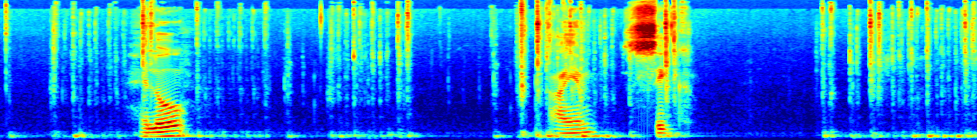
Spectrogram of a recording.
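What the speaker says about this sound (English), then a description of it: "I am not typing a really long message" Typing on a computer keyboard, bursts of rapid soft key clicks in a quiet room, interrupted by a person speaking in between.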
